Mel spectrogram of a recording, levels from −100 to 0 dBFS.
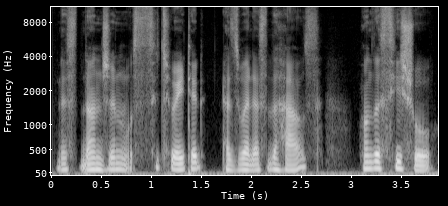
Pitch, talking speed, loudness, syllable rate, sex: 115 Hz, 185 wpm, -19 LUFS, 5.6 syllables/s, male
